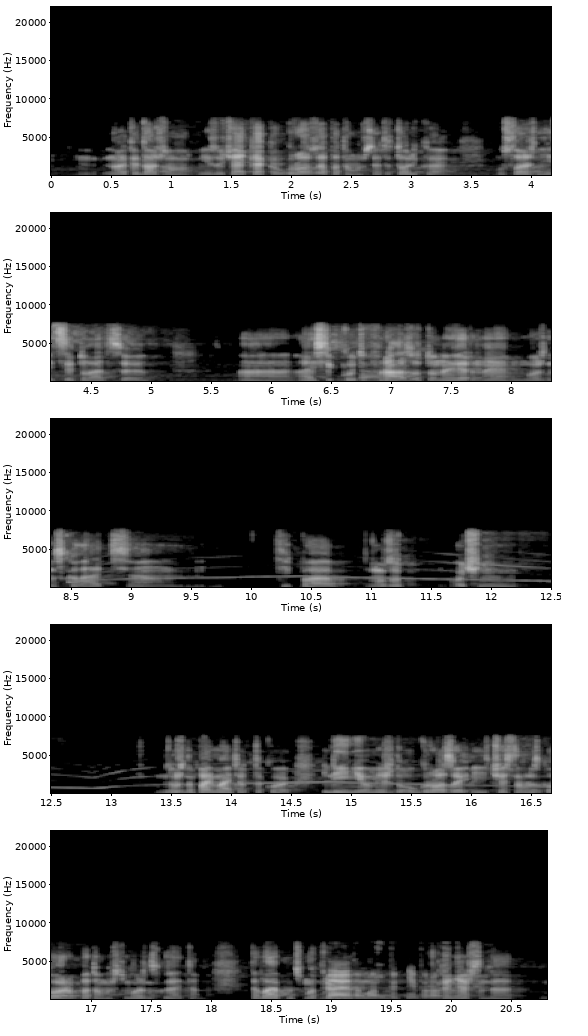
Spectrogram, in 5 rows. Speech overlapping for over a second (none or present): none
